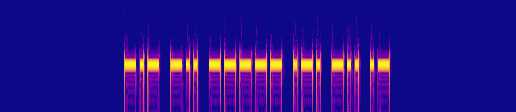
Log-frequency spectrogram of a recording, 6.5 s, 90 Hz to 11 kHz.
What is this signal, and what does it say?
Morse code, heard as a keyed tone, about 25 wpm, 700 Hz. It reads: KD0RDA
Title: USA Call Signs - 6 Characters - 25wpm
